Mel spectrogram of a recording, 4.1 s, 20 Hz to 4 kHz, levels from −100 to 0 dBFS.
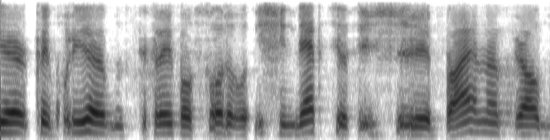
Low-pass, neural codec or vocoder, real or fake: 3.6 kHz; codec, 16 kHz, 1 kbps, FunCodec, trained on LibriTTS, 50 frames a second; fake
